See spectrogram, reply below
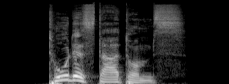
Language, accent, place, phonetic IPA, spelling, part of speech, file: German, Germany, Berlin, [ˈtoːdəsˌdaːtʊms], Todesdatums, noun, De-Todesdatums.ogg
- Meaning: genitive of Todesdatum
